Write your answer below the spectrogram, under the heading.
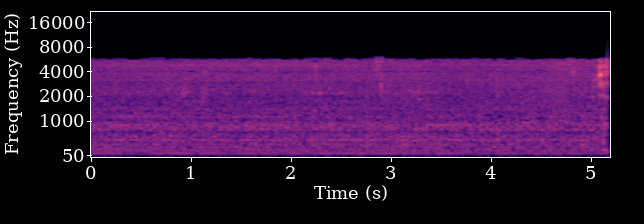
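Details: Steady low electrical hum and soft indoor room noise fill the whole stretch, with no animal voice standing out.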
